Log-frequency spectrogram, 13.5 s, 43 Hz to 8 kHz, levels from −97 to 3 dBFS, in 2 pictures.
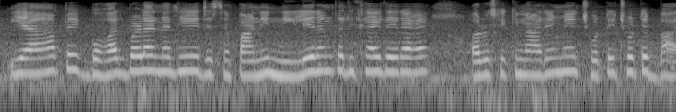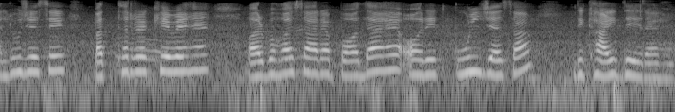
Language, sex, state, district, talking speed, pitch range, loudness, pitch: Hindi, female, Bihar, East Champaran, 180 wpm, 245-285 Hz, -27 LUFS, 265 Hz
